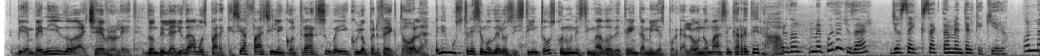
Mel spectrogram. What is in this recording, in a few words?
Radio; Chevy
